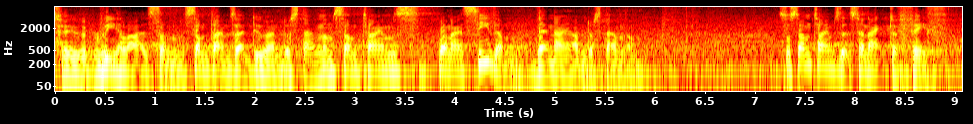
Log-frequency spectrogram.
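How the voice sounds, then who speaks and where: There is audible room echo and noticeable background noise. A man talks with lively intonation. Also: medium pitch for a man, moderate pace. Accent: Scottish. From Scotland. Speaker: structural engineer. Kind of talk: lecture.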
